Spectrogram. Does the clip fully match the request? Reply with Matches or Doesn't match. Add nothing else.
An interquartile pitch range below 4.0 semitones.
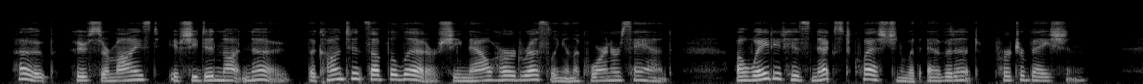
Matches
